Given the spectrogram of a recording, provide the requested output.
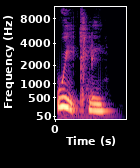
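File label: "weekly", British English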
